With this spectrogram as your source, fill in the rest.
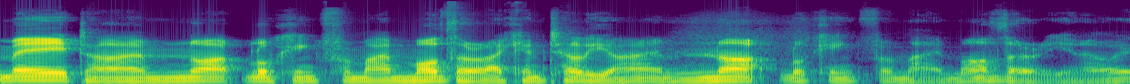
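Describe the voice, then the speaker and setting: The put-on character voice moves at a moderate pace with hardly any pauses. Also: man, fairly low pitch for a man, ordinary pitch variation. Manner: scoffing.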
